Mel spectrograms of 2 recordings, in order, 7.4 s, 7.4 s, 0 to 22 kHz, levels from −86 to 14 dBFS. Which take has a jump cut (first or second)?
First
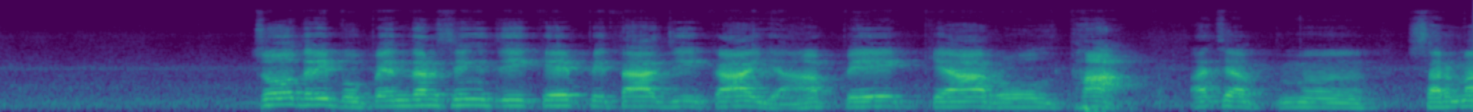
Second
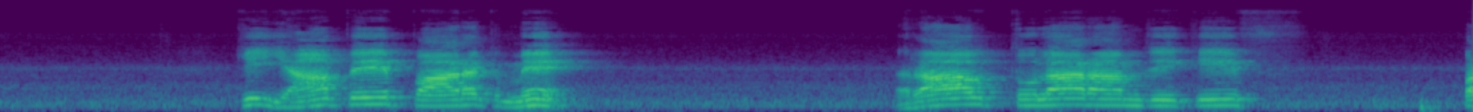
first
